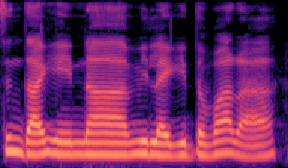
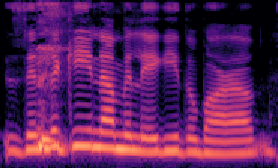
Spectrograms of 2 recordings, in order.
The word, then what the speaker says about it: Zindagi Na Milegi Dobara: And I mean, in return, you've shown me the masterpiece that is Zindagi Na Milegi Dobara. – Oh my God. – I totally butchered that. – That's okay. Zindagi Na Milegi Dobara.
